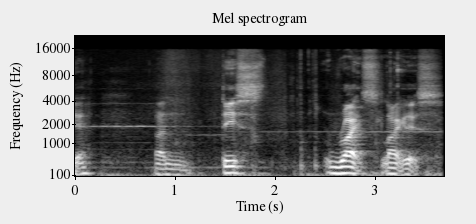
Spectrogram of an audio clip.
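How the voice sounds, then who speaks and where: A man with a Chinese accent and ordinary pitch variation, with music in the background. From China. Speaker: gaming YouTuber. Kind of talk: tutorial. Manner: halting, many fillers and repeats.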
